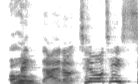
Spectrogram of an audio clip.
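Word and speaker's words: Timothée: Excuse me. It's Timotei. – Please tell me that's not true. – No, it's true. I saw an interview with him. He's like, yeah, my name's actually pronounced Timotei, but I don't correct people because it happens so much.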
